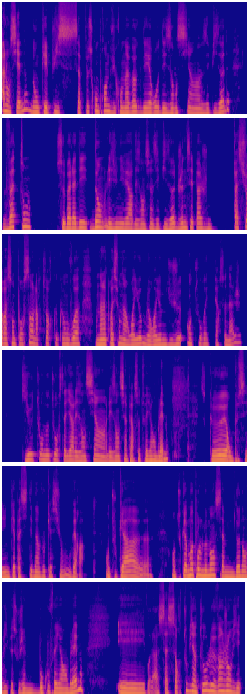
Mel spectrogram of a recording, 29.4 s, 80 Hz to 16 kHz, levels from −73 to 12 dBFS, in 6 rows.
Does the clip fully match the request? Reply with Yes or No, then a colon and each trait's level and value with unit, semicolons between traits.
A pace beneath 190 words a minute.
No: average, 215 wpm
